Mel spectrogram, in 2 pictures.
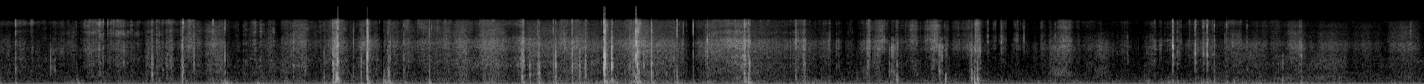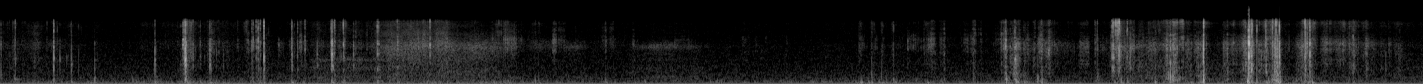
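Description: A kitten batting and biting a piece of stiff plastic shirt-collar packaging: irregular crackles and sharp clicks. A quieter stretch comes past the middle, and the clicking picks up again near the end.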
